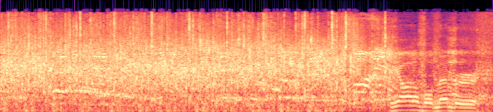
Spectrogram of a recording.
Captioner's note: some Applause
